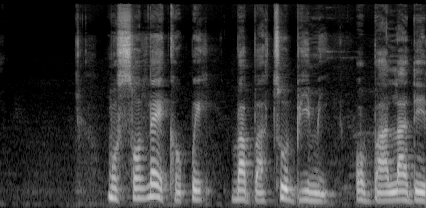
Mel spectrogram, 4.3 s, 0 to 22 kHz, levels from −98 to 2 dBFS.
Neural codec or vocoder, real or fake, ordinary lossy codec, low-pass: none; real; none; none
